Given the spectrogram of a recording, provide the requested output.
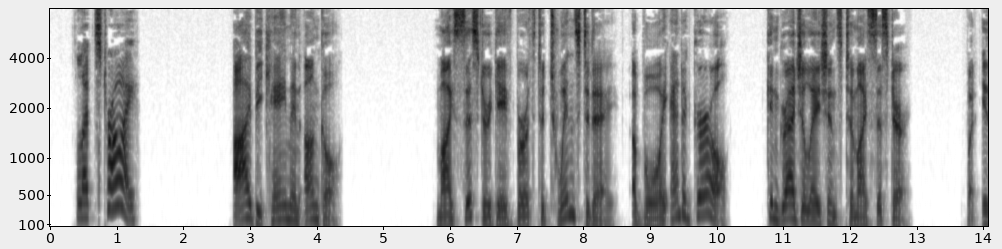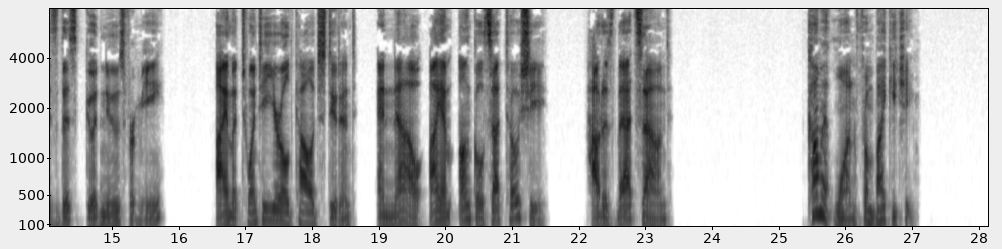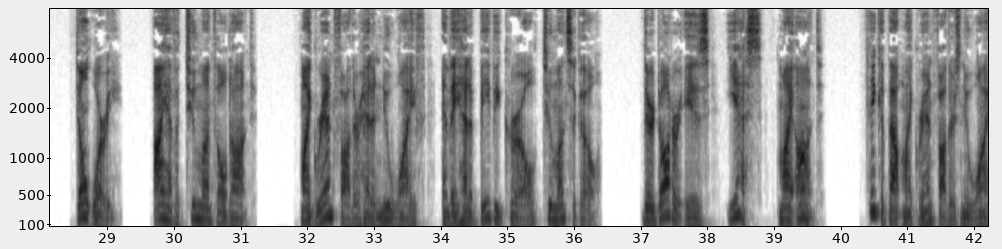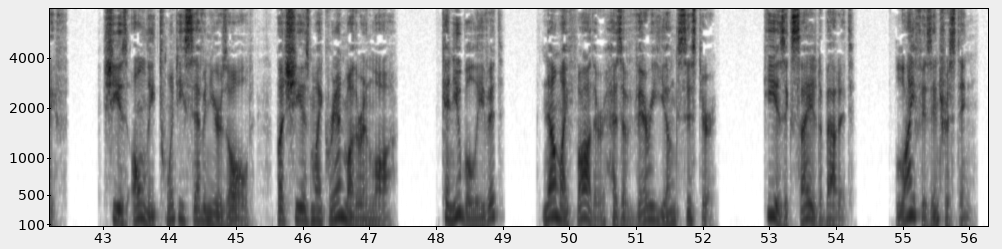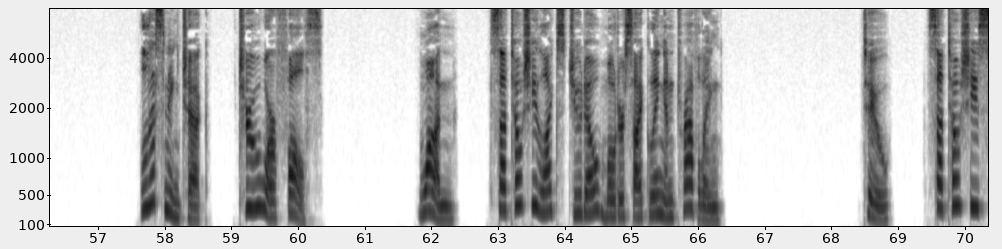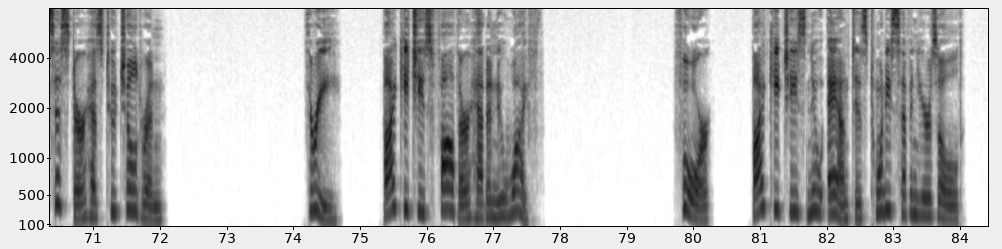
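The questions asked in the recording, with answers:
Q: Satoshi's sister has 2 children.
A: True

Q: Baikichi's father had a new wife.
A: False

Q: Baikichi's new aunt is 27 years old.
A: False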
